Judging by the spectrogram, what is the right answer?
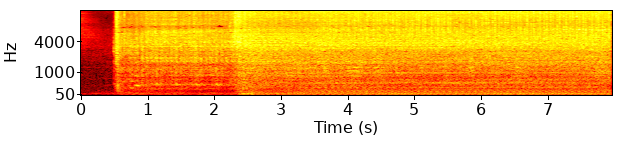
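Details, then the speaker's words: S63 engine at about 80,000 km (79,687) during a checkup, cold start: long cranking before it catches, then a loud busy idle with a grinding sound inside and a suspected miss. "something is wrong here omar first of all you have a long cranking"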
